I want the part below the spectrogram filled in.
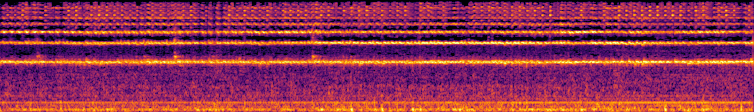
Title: Whirlpool stacked washer dryer squeaking noise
